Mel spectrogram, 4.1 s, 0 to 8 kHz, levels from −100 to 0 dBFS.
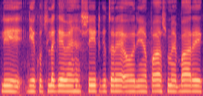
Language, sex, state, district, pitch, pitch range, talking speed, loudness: Hindi, female, Rajasthan, Bikaner, 170 Hz, 165-175 Hz, 190 wpm, -16 LUFS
